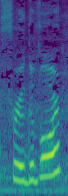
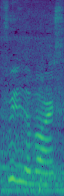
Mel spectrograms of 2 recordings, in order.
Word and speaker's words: frugivore: It's called a frugivore. Yeah, they're called frugivores.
